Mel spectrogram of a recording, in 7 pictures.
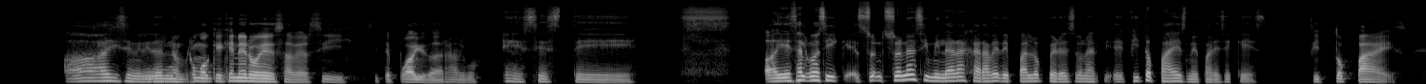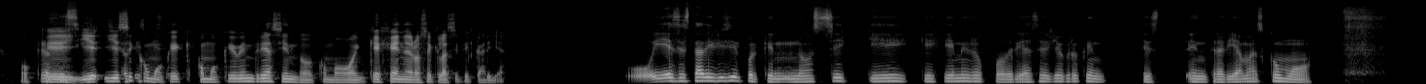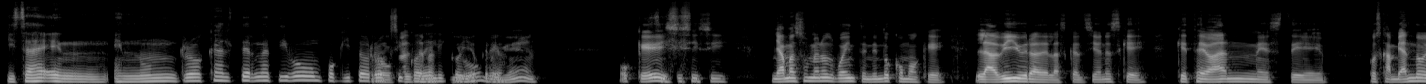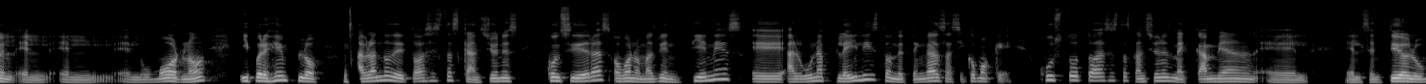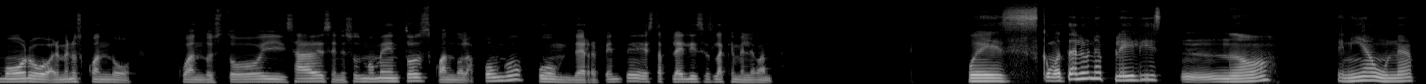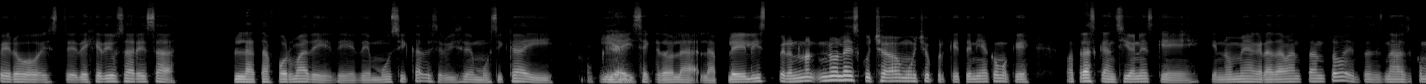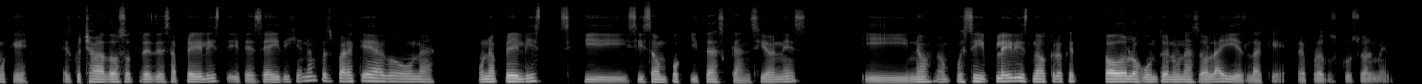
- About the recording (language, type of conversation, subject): Spanish, podcast, ¿Qué canción te pone de buen humor al instante?
- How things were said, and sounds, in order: teeth sucking; teeth sucking; other noise; other background noise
